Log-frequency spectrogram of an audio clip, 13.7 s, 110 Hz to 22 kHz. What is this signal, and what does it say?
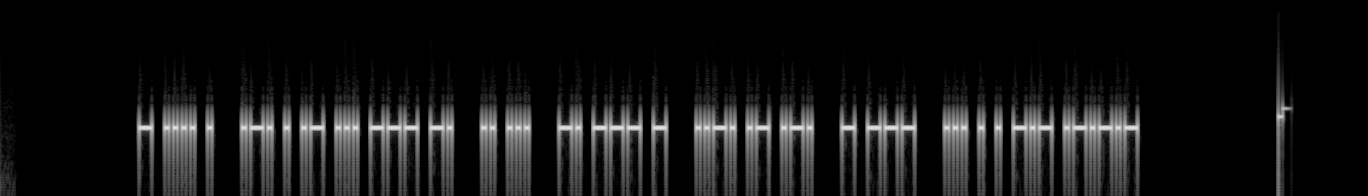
Morse code, heard as a keyed tone, about 27 wpm, 700 Hz. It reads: THE REASON IS NOT FAR TO SEEK.
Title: Sentences from Top 1600 Words 28wpm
